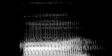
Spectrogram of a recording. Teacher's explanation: قاف کو پر پڑھیں گے کیونکہ قاف حروف مستعلیہ میں سے ہے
